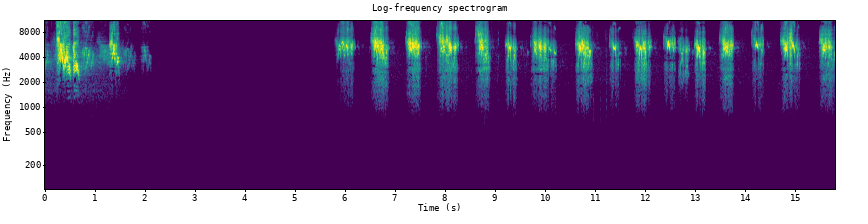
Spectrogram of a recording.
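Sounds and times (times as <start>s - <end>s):
house sparrow nestlings begging with high buzzy chirps: 0.0s - 2.2s, 5.8s - 15.8s.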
